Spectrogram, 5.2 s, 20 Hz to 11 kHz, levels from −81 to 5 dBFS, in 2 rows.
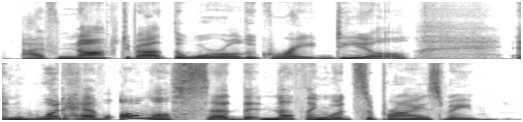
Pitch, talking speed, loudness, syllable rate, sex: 210 Hz, 220 wpm, -17 LUFS, 5.8 syllables/s, female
